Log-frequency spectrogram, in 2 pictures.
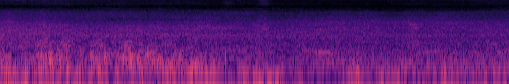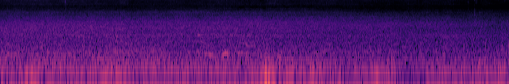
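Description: Wind buffeting the phone's microphone over the steady wash of ocean surf, with faint voices in the first couple of seconds.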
